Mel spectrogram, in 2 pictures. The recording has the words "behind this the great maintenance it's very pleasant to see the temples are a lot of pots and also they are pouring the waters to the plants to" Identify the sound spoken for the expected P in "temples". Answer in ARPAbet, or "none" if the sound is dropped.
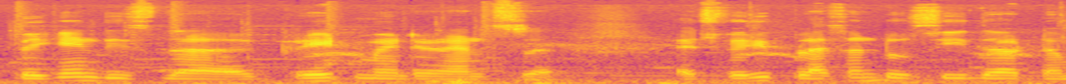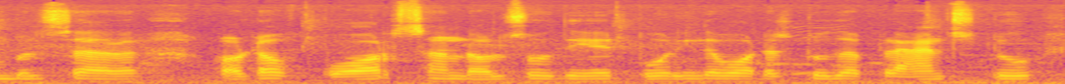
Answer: B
